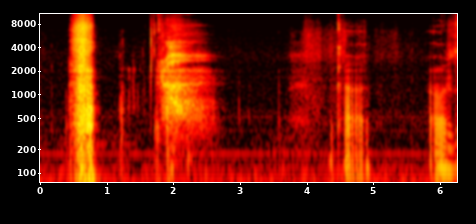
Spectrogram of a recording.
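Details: Male with spring pollen allergy, congested, with a burning sensation and itchy face: a sharp sneeze, then a long hissing breath out, snorting sniffs and a vocal grunt; repeated allergic sneezing (allergic rhinitis).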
